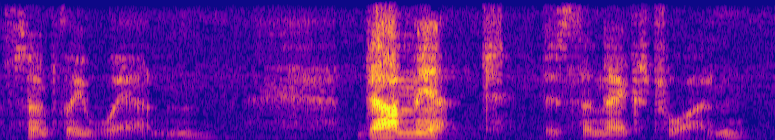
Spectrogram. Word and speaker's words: damit: Be careful that you pronounce that with the accent on the second syllable. Damit. If you put the accent on the first syllable, it sounds like an English word that means something very different.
